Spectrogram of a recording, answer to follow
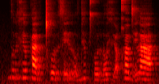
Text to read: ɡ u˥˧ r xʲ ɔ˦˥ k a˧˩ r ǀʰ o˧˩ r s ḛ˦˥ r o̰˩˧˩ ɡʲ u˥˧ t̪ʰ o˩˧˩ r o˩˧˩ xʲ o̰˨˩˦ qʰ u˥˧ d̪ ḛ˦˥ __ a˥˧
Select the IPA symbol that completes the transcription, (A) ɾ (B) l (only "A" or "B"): B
